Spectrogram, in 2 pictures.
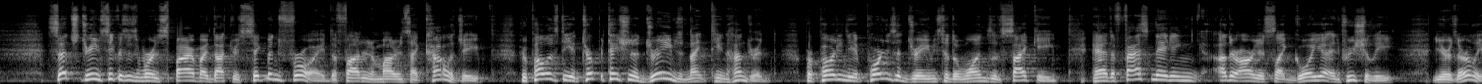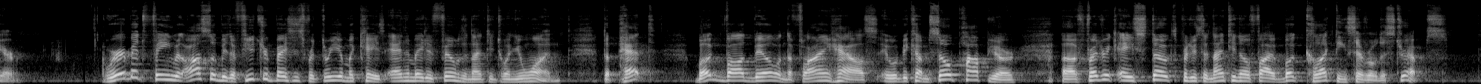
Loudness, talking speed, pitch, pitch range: -18 LUFS, 170 wpm, 175 Hz, 140-200 Hz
